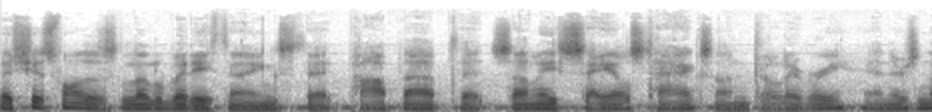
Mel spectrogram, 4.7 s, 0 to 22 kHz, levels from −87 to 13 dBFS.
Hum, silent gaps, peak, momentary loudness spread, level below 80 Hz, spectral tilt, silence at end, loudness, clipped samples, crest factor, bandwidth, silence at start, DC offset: none; none; -6 dBFS; 6 LU; -38 dBFS; -6.5 dB/octave; 0 s; -22 LUFS; under 0.1%; 16 dB; 13 kHz; 0 s; under 0.1%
